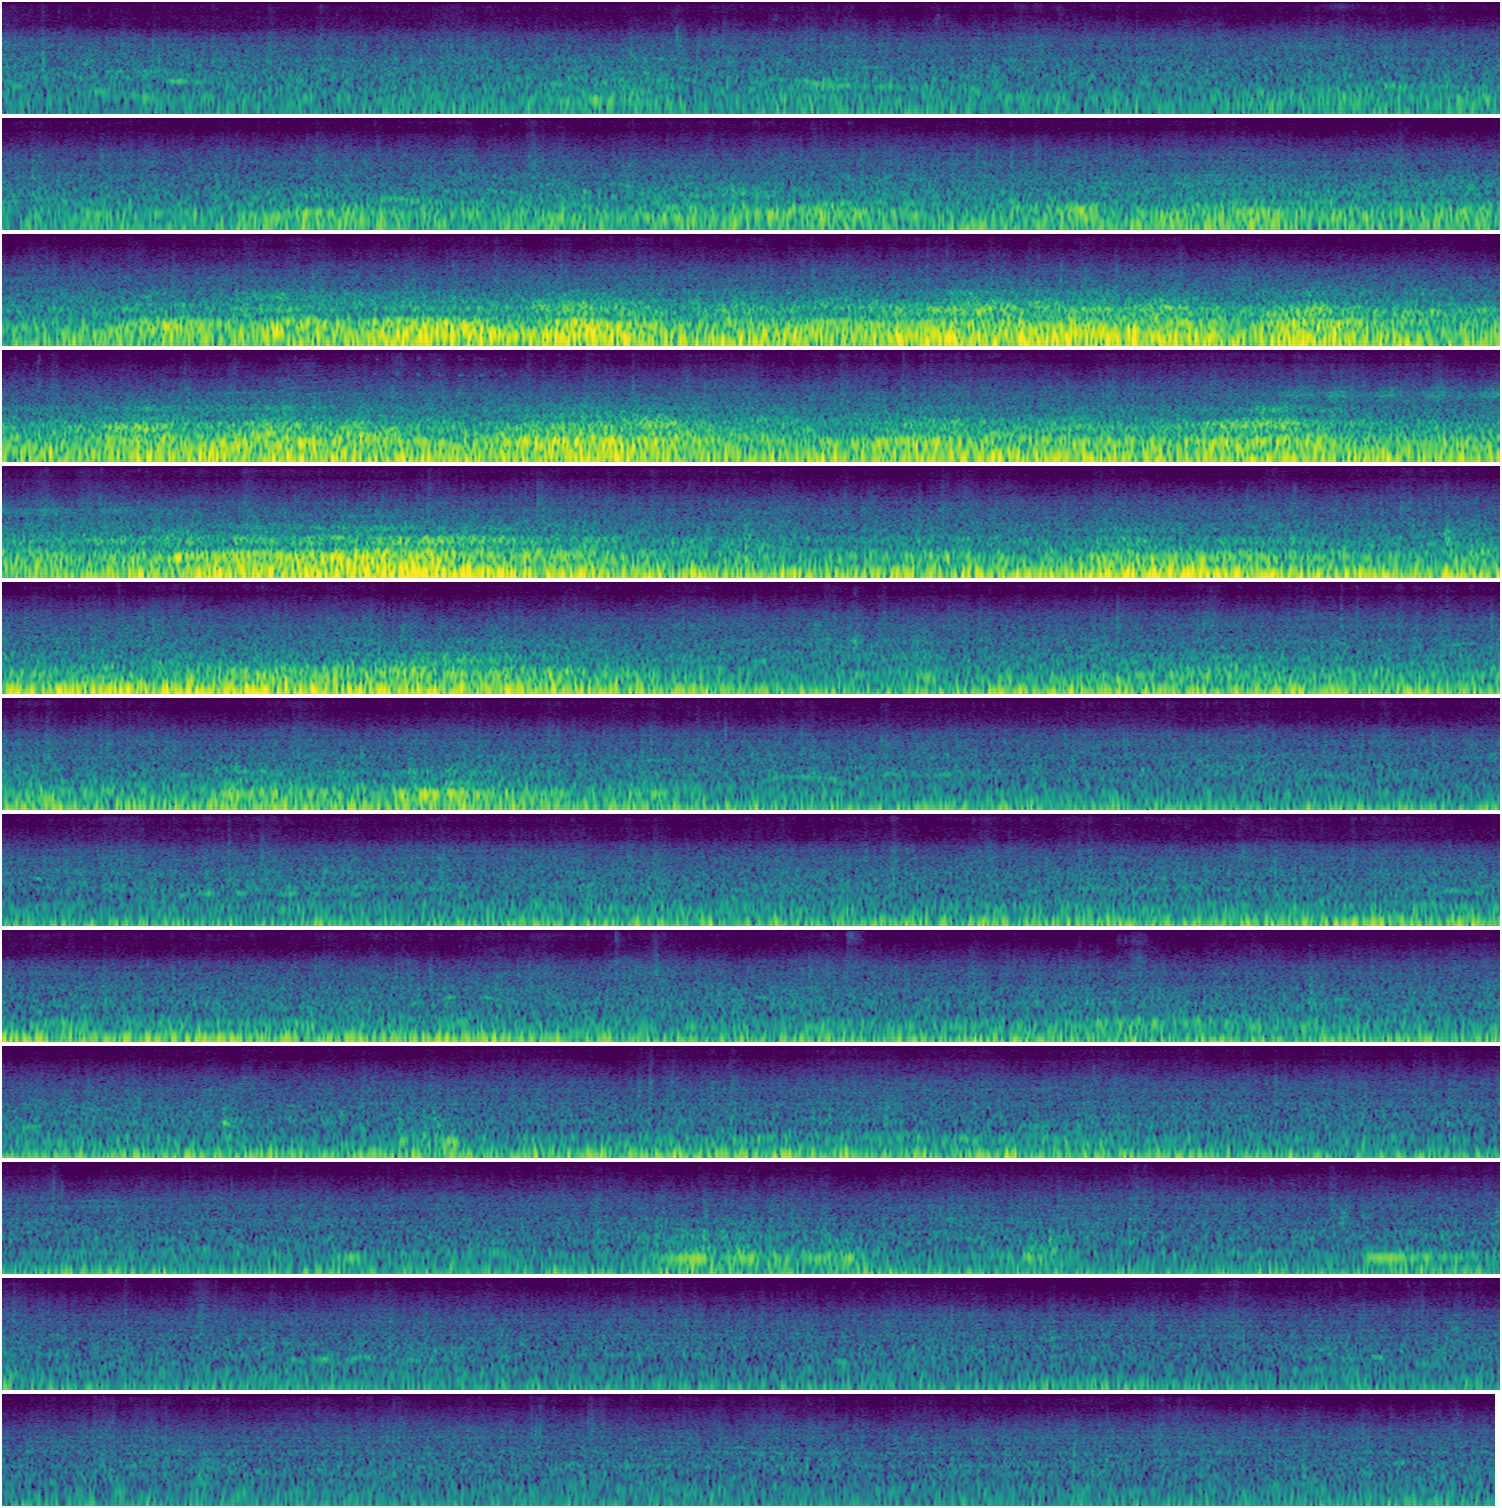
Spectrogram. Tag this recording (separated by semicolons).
airplane; parc; plane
